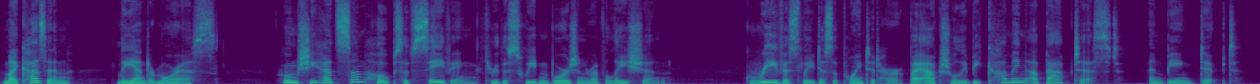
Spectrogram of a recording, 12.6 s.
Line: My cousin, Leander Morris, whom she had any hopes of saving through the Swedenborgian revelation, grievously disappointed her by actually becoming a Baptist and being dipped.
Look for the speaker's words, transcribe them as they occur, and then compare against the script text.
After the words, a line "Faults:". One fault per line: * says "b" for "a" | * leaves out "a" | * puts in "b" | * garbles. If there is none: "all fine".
My cousin, Leander Morris, whom she had some hopes of saving through the Swedenborgian revelation, grievously disappointed her by actually becoming a Baptist and being dipped.
Faults:
* says "some" for "any"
